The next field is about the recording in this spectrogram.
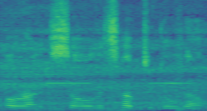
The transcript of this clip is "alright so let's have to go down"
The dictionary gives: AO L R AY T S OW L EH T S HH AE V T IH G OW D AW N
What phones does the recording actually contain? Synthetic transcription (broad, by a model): AO L R AY T S OW L EH T S HH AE P T IH G OW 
